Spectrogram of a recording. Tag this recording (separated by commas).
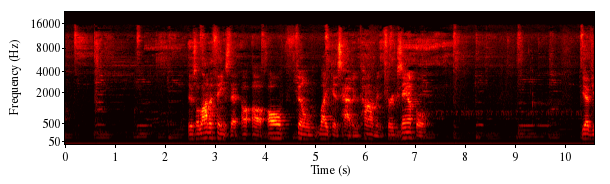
Music, Speech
